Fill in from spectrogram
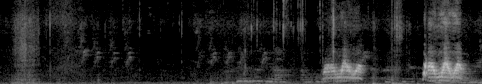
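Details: Quail being given water give two loud, harsh, rasping calls about a second apart, after a few faint high chirps and a soft background hiss.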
